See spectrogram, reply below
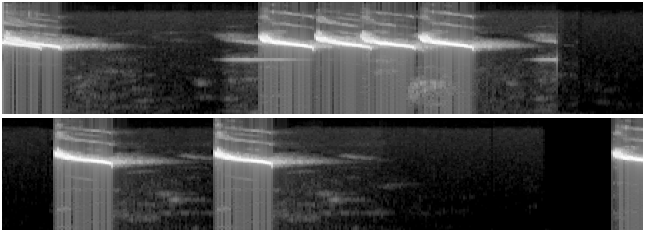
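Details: Vietnamese caged female warbling white-eye urging the male into song: clear, high, downward-slurred whistles. First comes a single note, then a quick run of four, then spaced single notes, with a faint soft rustle in between.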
